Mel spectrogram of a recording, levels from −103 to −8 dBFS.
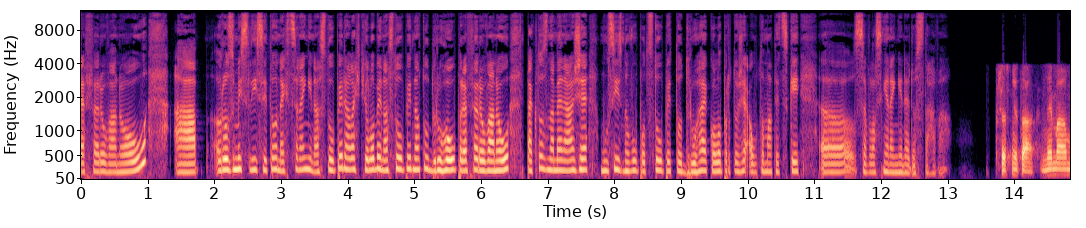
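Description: No technical faults can be heard anywhere in this speech recording.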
